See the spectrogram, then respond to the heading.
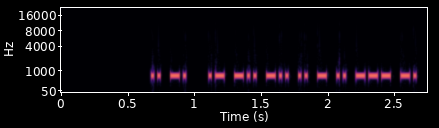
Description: Morse code, heard as a keyed tone, about 63 wpm, 700 Hz. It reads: IN ADDITION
